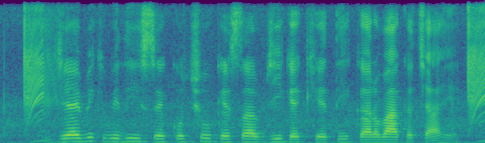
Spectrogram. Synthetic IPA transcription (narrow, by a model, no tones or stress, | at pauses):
d͡ʒəjbikbid̪ʱisekut͡ʃʰukesəbd͡ʒikekʰet̪ikəɾbaket͡ʃa̰ːɦḛ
